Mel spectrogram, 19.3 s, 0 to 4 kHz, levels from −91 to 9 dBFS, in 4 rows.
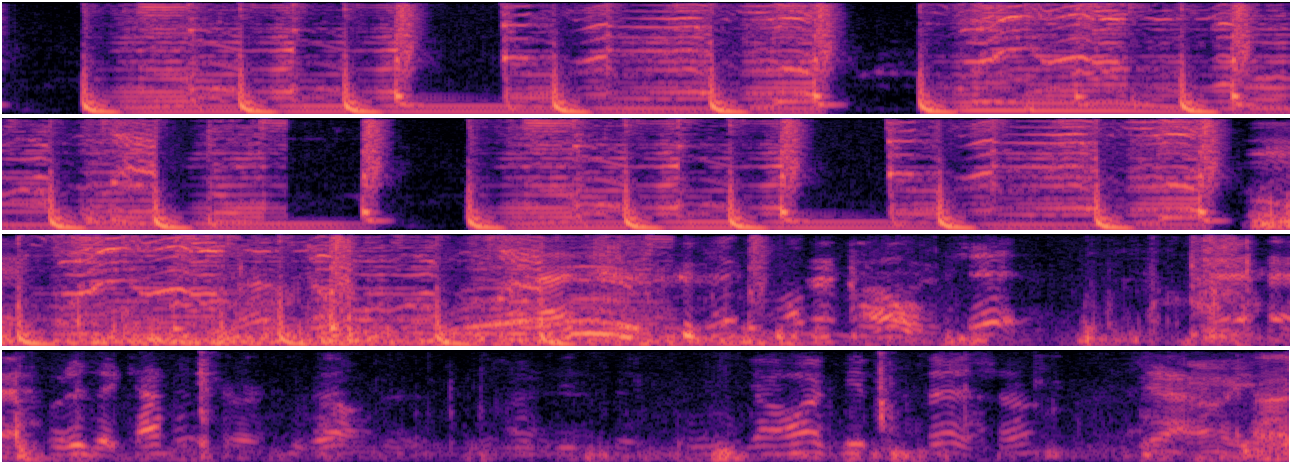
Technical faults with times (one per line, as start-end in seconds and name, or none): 0.00-19.32 noise suppressor applied to music or sounds
13.12-14.14 sound cut by the noise suppressor
14.89-17.34 sound cut by the noise suppressor
17.87-18.78 sound cut by the noise suppressor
